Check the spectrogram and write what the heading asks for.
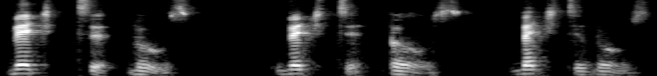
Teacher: three syllables there's a disappearing syllable there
